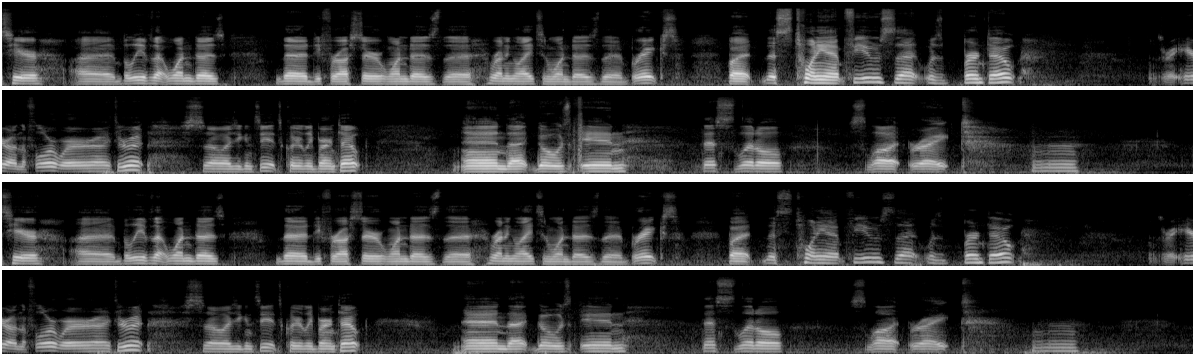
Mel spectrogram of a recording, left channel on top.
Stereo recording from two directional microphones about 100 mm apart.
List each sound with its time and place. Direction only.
0.0 s speech: centre (ahead or behind)
8.3 s speech: 90° left; by 10.1 s 70° left (ahead or behind)
11.5 s speech: 15° left (ahead or behind)
16.4 s speech: 20° left (ahead or behind)
18.9 s speech: 5° left (ahead or behind)
20.6 s speech: 15° left (ahead or behind)
21.5 s a sound: 30° left (ahead or behind)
